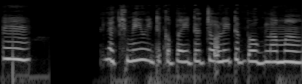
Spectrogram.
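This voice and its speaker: A woman's voice: very high-pitched, steady tone, brisk, dry recording, studio quality. A woman voicing a kind young wife who comforts and reassures her friend, with a Kanyakumari Tamil accent, in a cartoon love story. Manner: soft, caring, reassuring.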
